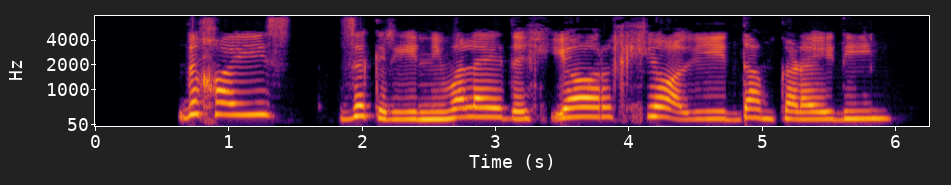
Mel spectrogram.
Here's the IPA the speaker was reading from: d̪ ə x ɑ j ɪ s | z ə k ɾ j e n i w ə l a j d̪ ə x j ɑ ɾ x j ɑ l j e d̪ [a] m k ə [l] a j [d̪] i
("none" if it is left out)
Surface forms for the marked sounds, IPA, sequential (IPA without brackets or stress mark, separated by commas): a, ɽ, d̪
